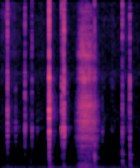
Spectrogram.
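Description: Light, irregular clicks and taps of a plastic hook against the clear plastic pegs of a Rainbow Loom as rubber bands are picked up and pulled over, with a short hiss a little past halfway.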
